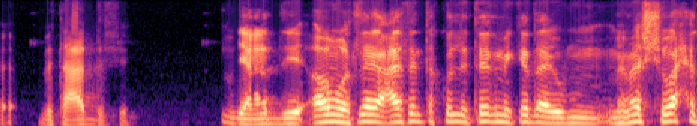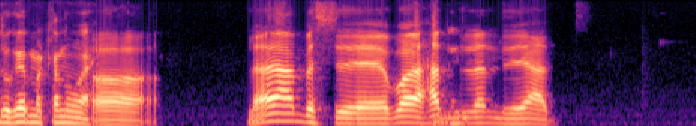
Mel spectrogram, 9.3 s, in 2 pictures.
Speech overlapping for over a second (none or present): none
